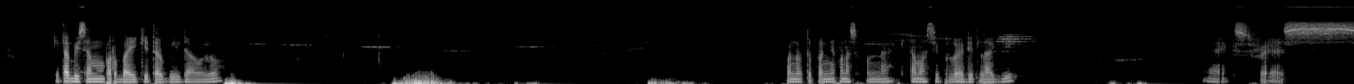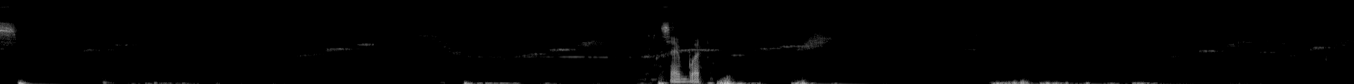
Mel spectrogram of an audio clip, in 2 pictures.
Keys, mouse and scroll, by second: 2.1-4.1 right drag, 3.1-5.7 middle drag, 4.5 ctrl+Tab, 5.7 z, 6.5 ctrl+Tab, 8.0-10.7 right drag, 9.9 ctrl+Tab, 11.0-12.9 right drag, 11.9 x, 13.6-16.9 right drag, 14.5 x, 15.8 ctrl+Tab, 17.5-27.0 right drag, 19.9 f, 23.2 f, 26.1 f.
